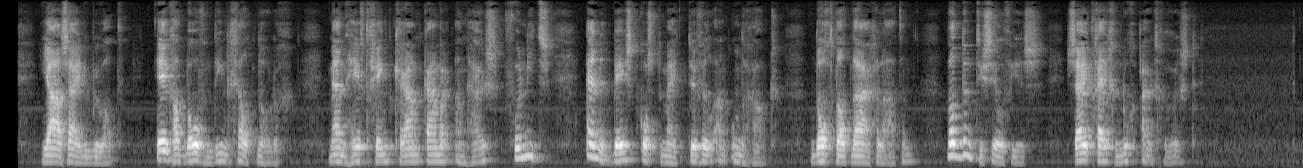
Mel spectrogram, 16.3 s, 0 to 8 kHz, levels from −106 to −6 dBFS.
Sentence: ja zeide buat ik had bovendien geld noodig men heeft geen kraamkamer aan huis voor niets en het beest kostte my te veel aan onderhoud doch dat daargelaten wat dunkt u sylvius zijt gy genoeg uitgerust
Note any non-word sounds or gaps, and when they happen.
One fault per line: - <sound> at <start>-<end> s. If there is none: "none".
none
